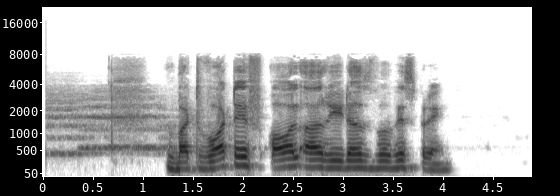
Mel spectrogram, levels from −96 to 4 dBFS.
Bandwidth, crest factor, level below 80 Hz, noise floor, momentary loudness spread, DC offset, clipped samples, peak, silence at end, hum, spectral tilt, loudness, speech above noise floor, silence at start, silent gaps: 8 kHz; 14 dB; -56 dBFS; -79 dBFS; 17 LU; under 0.1%; under 0.1%; -2 dBFS; 0.8 s; none; -5.5 dB/octave; -16 LUFS; 64 dB; 0.05 s; none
